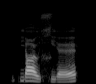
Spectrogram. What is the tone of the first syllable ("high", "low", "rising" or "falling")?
falling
